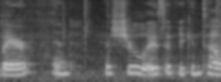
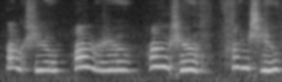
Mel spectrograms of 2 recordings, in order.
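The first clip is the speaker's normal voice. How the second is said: high, louder sing-song honk shoo snores; cartoon snoring; 9 semitones higher, 5 dB louder, slower than usual. Dinosaurs snoring in the board book, high cartoon snores. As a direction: snore it out playfully. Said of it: "Here's their snoring".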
